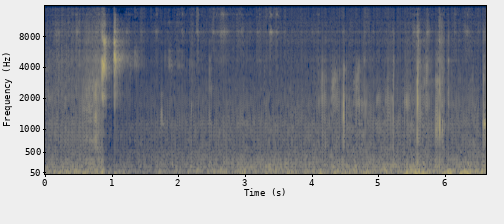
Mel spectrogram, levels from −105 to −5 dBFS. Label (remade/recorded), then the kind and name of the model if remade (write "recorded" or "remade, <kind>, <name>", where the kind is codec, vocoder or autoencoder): remade, vocoder, BigVGAN v2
